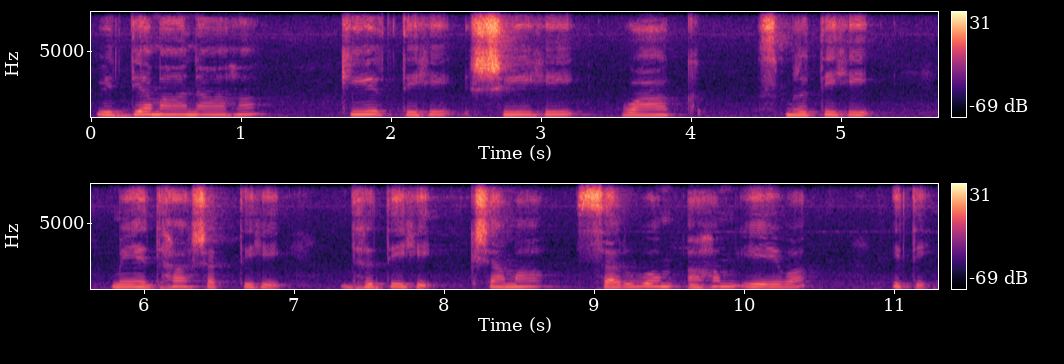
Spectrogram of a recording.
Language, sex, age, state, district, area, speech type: Sanskrit, female, 60+, Karnataka, Dakshina Kannada, urban, spontaneous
